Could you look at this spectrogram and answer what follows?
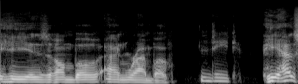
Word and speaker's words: Rimbaud: the highlight he references the French poet U Rambo r i m b a u d he doesn't spell it out indeed and so it's report British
